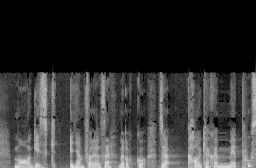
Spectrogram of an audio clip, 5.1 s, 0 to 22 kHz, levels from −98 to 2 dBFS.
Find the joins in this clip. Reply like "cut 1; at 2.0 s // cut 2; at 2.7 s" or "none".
none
